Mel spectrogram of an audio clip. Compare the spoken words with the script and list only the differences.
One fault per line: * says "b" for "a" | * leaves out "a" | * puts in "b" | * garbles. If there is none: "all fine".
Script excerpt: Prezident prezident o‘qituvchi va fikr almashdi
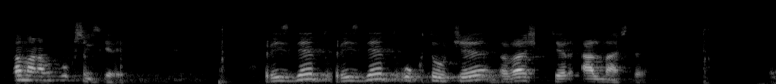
all fine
